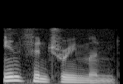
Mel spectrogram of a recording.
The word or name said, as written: infantryman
